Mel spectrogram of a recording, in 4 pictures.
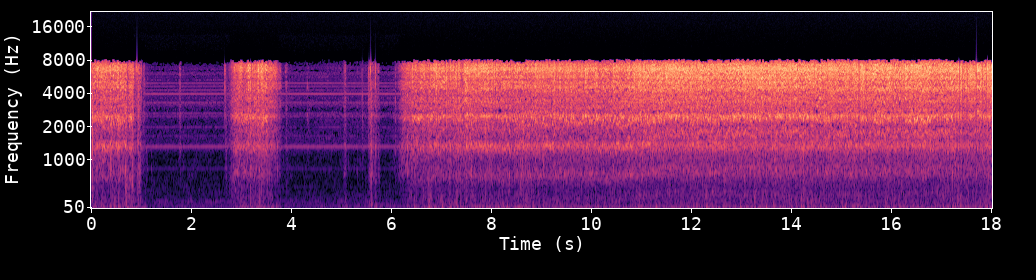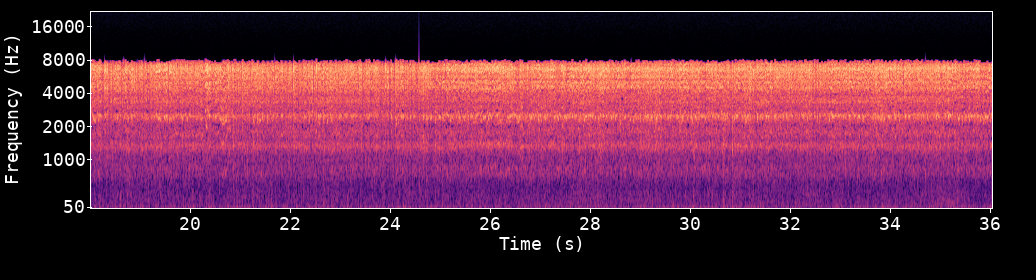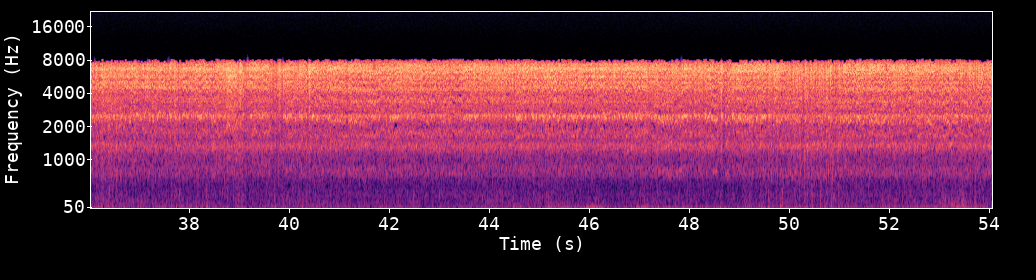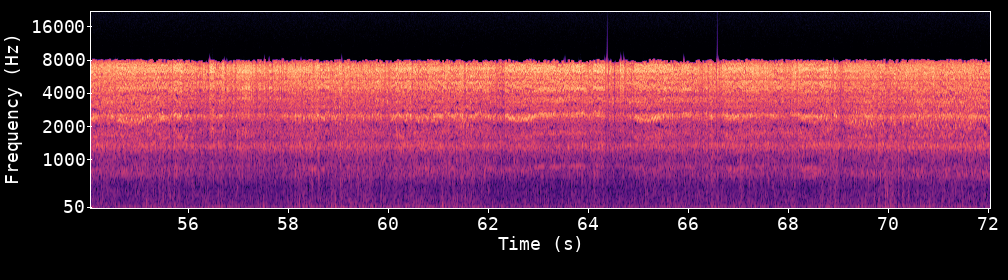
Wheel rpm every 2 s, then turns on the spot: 50, 50, 10, 140, 160, 190, 220, 220, 220, 230, 230, 230, 220, 210, 220, 220, 240, 230, 210, 240, 220, 220, 230, 220, 220, 210, 210, 220, 230, 220, 220, 230, 230, 230, 210, 180.
none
